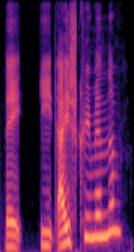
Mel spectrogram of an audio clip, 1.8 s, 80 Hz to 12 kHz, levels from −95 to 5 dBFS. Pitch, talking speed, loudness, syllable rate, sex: 240 Hz, 200 wpm, -19 LUFS, 5.3 syllables/s, female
